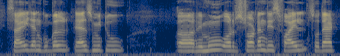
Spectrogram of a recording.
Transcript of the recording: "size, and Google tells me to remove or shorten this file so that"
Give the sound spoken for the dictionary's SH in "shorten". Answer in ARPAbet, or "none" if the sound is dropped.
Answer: S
